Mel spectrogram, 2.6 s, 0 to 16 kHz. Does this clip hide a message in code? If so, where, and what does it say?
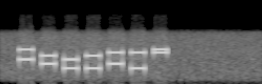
Yes: multi-frequency trunk signalling (R1, as on North American trunks) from 0.2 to 1.7 s, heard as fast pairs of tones, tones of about 140 ms. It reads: KP 52487 ST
